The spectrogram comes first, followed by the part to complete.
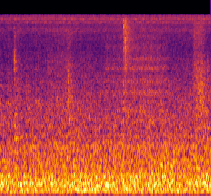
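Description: A steady, low rumbling background noise with no speech, holding an even level throughout.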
